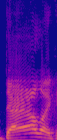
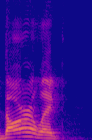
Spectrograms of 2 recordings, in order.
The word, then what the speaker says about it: Dalek: We looked at Xena, Warrior Princess, for the PlayStation, and Dalek Attack, and I've been told I can pronounce it Darlek, despite the spelling. So Darlik it is.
